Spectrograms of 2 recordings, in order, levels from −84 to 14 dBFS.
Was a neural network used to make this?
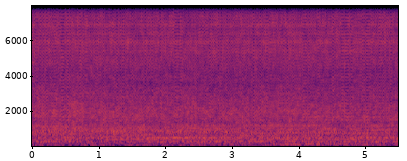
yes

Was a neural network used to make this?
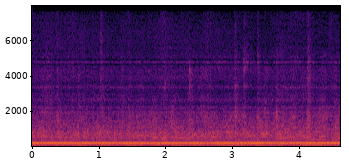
yes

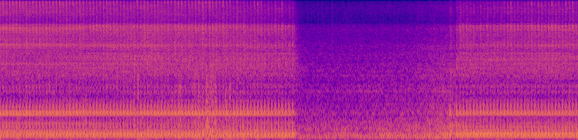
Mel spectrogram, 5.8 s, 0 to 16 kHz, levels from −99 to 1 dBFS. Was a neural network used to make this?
no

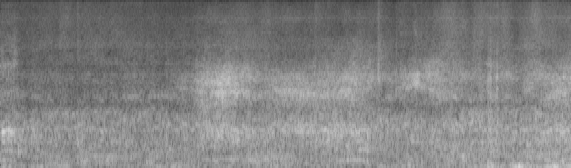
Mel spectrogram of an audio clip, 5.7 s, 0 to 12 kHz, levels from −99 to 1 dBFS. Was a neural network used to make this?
yes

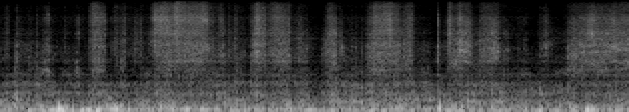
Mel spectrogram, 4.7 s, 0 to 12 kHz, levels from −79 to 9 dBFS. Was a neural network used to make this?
yes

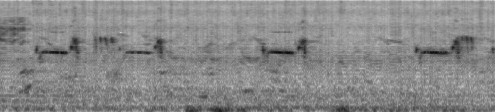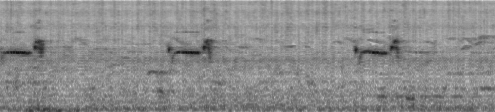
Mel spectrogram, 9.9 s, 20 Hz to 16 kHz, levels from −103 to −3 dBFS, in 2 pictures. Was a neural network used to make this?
yes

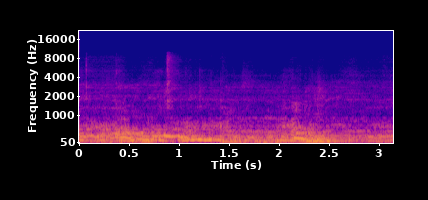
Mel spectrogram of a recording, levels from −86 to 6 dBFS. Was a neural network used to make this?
yes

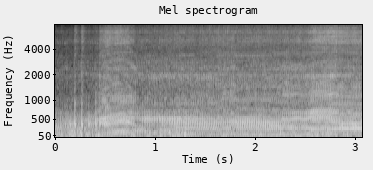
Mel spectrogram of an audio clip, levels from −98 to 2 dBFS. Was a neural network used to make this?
no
